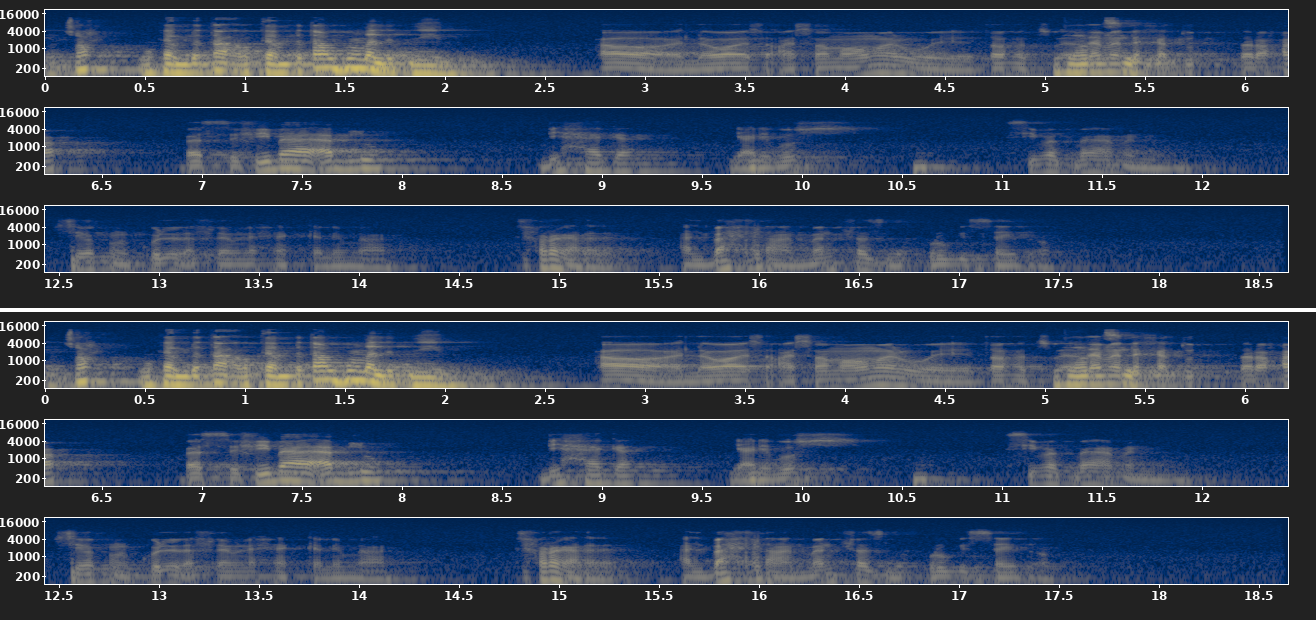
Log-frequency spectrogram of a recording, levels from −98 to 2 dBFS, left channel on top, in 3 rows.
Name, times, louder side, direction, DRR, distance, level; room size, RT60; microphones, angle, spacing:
voice 1, 0.0-2.0 5.1-5.5, equal, 5° right, 11 dB, 1.2 m, -28 dB
voice 2, 2.8-5.6 6.0-6.3 6.9-7.9 8.7-9.2 9.6-10.3 11.0-11.9 12.5-14.2 14.8-15.3 15.6-17.5, right 2 dB, 25° right, 11 dB, 1.5 m, -43 dB
25.0 x 15.5 x 9.7 m, 0.86 s
head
